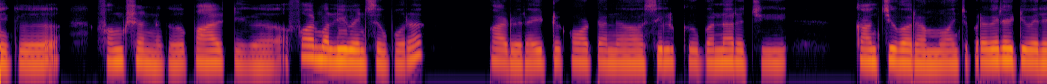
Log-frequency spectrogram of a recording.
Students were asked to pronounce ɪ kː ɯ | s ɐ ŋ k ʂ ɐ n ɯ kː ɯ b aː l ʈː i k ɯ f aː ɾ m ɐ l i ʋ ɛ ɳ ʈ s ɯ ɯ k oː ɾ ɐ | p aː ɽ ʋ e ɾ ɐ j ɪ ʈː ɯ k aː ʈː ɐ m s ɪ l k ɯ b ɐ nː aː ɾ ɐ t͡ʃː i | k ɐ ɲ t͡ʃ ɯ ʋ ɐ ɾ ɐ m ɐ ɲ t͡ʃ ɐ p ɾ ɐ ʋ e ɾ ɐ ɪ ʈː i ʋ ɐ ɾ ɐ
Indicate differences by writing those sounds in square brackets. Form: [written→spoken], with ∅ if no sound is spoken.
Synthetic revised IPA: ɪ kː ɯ | [s→f] ɐ ŋ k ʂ ɐ n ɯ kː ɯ [b→p] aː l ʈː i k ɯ f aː ɾ m ɐ l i ʋ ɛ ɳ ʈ s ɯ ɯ [k→p] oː ɾ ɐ | p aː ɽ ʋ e ɾ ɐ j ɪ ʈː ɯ k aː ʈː ɐ [m→n] s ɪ l k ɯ b ɐ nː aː ɾ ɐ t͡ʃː i | k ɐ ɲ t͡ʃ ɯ ʋ ɐ ɾ ɐ m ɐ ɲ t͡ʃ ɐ p ɾ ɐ ʋ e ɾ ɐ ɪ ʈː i ʋ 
